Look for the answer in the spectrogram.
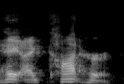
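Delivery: ordinary talk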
